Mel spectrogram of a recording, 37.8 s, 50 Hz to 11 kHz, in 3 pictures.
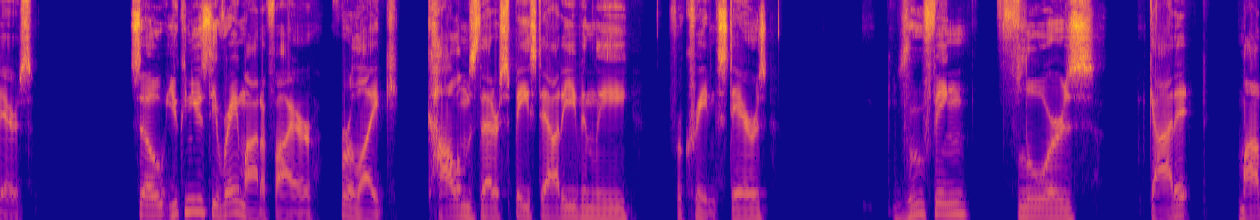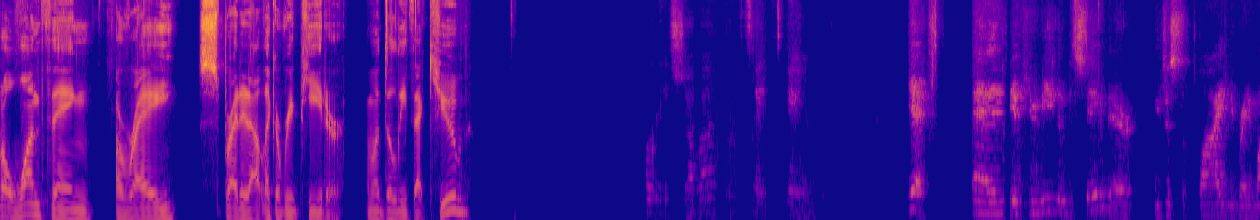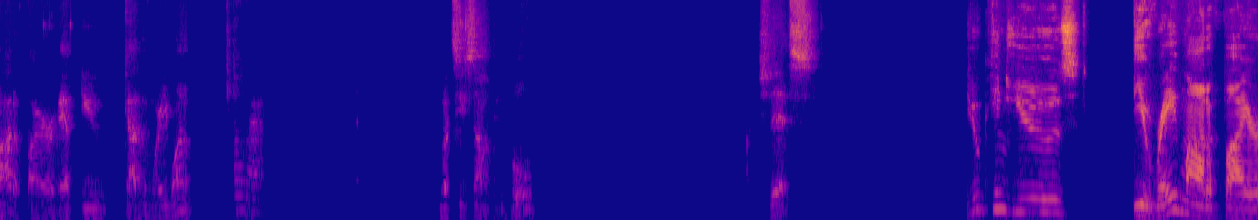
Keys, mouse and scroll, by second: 16.1-16.6 scroll down 5, 16.6 click, 17.5 x.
